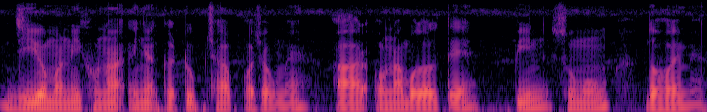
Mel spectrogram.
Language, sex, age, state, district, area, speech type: Santali, male, 18-30, West Bengal, Birbhum, rural, read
